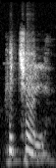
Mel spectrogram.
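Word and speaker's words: Huichol: All right, back to pronunciations. Huchol, Spanish. Huchol.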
